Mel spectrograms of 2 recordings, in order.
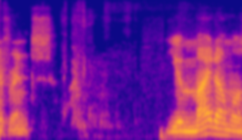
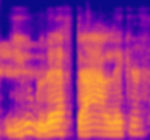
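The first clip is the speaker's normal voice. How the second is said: slow Southern drawl, pitched up; southern accent; 7 semitones higher, 3 dB louder, slower than usual. Shown as a demonstration. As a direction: drawl it like a Texan. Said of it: "I say that in a southern accent".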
